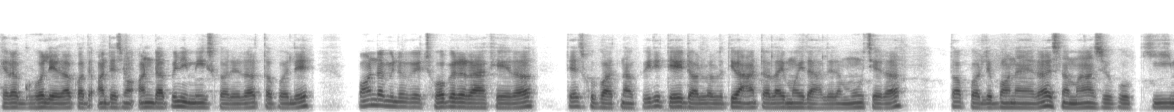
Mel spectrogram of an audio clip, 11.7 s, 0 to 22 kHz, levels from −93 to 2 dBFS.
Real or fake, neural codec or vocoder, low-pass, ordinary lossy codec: real; none; 7.2 kHz; none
